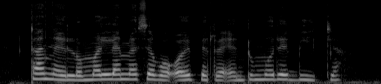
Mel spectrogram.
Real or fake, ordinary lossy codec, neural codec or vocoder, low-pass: fake; none; codec, 44.1 kHz, 7.8 kbps, Pupu-Codec; none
